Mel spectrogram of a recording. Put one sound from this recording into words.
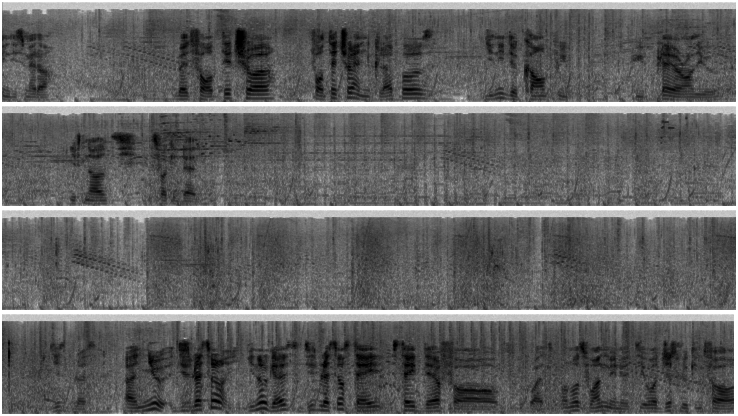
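Cartoonish splatting and shooting sounds from a video game play throughout.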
